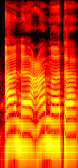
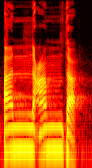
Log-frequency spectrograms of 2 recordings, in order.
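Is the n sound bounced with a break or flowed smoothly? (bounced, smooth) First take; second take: bounced; smooth. First: The n is bounced, splitting the word apart. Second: The n flows briefly, then releases without a break. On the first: The speaker calls it wrong. "Kesalahan pengucapan pada nun ketika sukun dipantulkan" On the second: The speaker calls it right. "Dialirkan sedikit suaranya kemudian lepaskan"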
